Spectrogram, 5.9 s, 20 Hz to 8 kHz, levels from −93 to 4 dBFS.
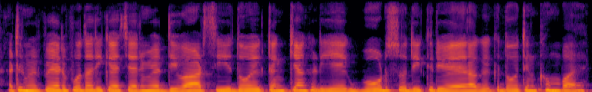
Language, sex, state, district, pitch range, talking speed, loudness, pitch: Marwari, female, Rajasthan, Nagaur, 190-205 Hz, 245 wpm, -24 LUFS, 195 Hz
